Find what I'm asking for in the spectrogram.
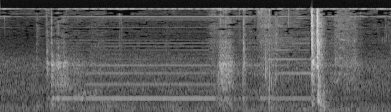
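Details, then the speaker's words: Engine running with accelerator pressed, no trouble codes: steady mid-pitched electric whir whenever the throttle opens, from the noisy electronic throttle body motor. The throttle body is suspected dirty and due for replacement on this hard-working truck; accelerator pedal is fine. "Y voy a pulsar el acelerador y se oye como hace ruido ya. ¿Ves? Como hace ruido el motor. Viene siendo el motorcito del aero."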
